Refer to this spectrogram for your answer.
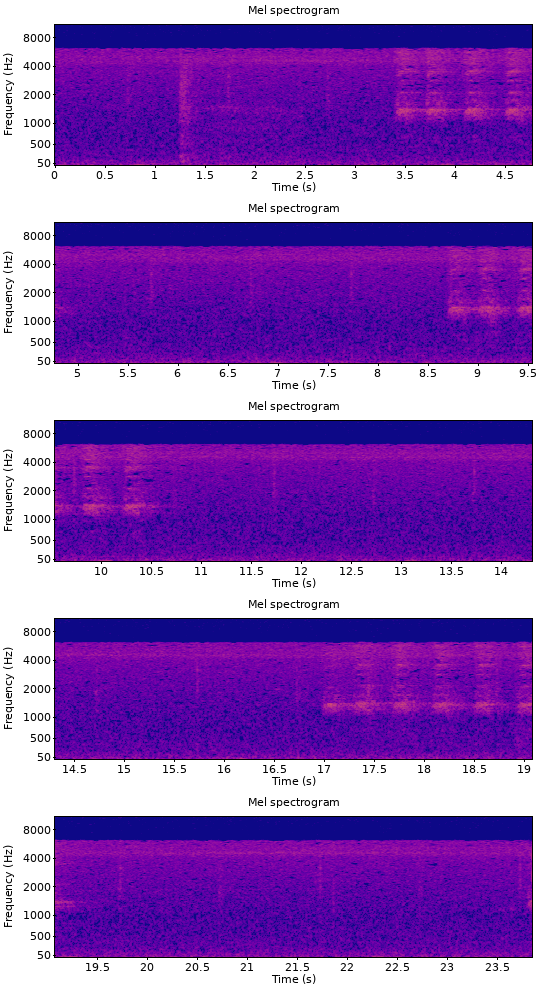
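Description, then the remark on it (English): Birds call outside the window in three short bursts of repeated, crow-like caws, spaced several seconds apart, over a steady background hiss with no talking. “Birds calling outside the window.”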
